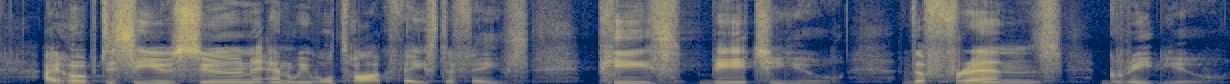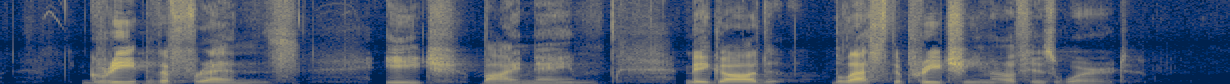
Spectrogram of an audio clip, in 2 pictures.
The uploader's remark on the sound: preached this sermon at Covenant Fellowship Church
